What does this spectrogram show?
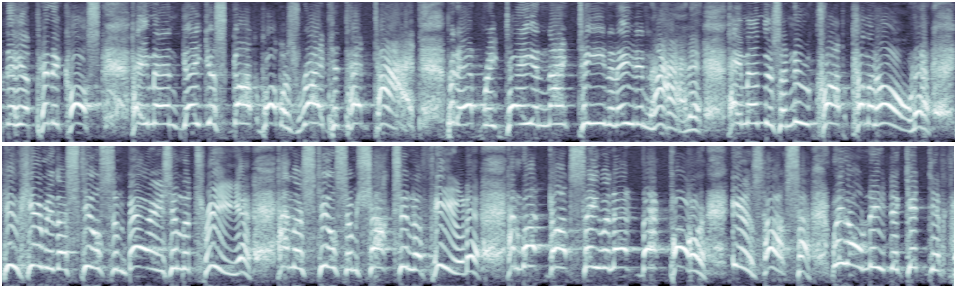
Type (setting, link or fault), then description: setting, large echoing room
